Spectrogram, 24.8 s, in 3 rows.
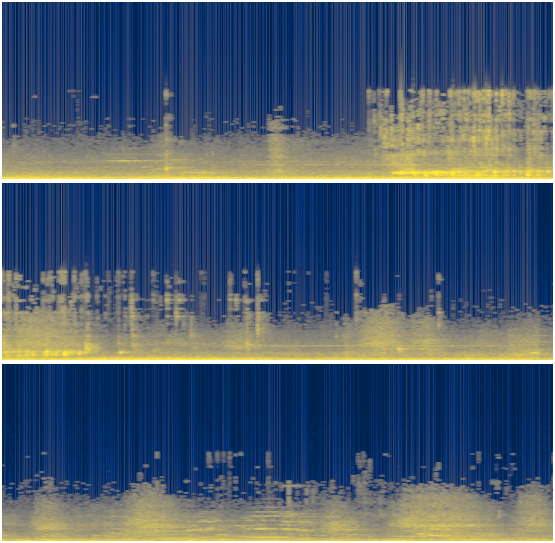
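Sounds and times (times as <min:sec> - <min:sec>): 
low hum: 0:00.0 - 0:24.7
brewed Pu'er tea poured out of a teapot: 0:05.5 - 0:11.0.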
